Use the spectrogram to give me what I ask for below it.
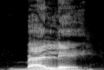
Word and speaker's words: balai: तो जैसे LAIT, तो इसको पढ़ते हम ले, ले, क्योंकि यहाँ पे टी साइलेंट होता है। तो ये हो गया ले, मिस होता है मिल्क। नेक्स्ट है BALAI, बैले, बैले मिस होता है ब्रूम।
